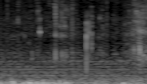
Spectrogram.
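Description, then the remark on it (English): A crunchy bite into pepperoni pizza, followed by a few seconds of crisp, crackly chewing with no talking. “The crunch of pepperoni.”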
